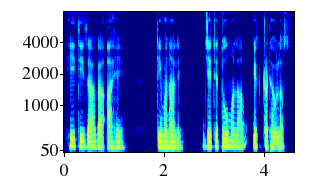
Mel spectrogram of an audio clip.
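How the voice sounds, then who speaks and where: Man narrating a grave, measured story. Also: mid-range voice, little pitch movement, a little mellow, no room sound, clean studio sound. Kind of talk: scripted narration.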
